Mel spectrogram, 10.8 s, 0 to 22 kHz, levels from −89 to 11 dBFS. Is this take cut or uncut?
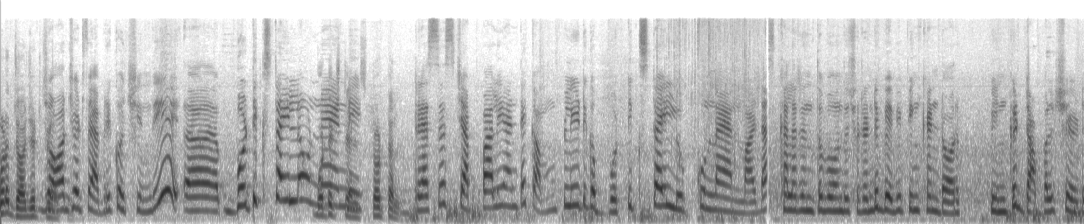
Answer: cut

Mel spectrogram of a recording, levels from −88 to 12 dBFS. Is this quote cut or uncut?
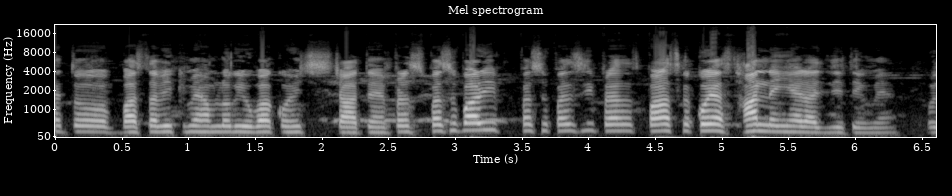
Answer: uncut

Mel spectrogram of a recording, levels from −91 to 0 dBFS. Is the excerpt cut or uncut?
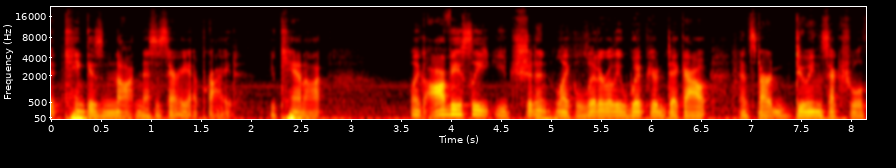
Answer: uncut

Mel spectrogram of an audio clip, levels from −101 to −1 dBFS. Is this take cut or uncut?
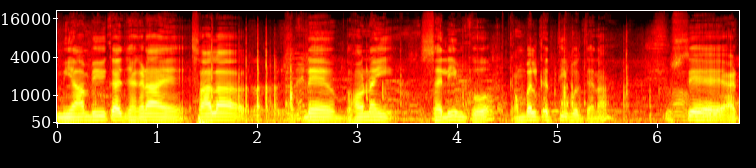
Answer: cut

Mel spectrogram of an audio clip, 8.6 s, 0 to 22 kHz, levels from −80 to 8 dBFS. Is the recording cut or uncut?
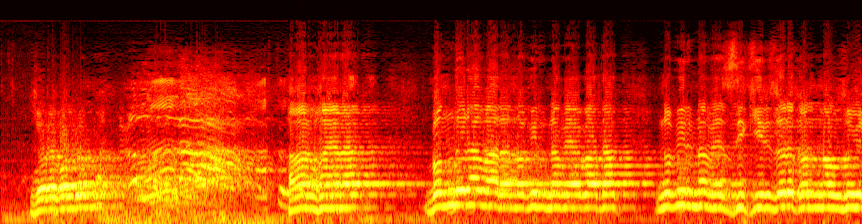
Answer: uncut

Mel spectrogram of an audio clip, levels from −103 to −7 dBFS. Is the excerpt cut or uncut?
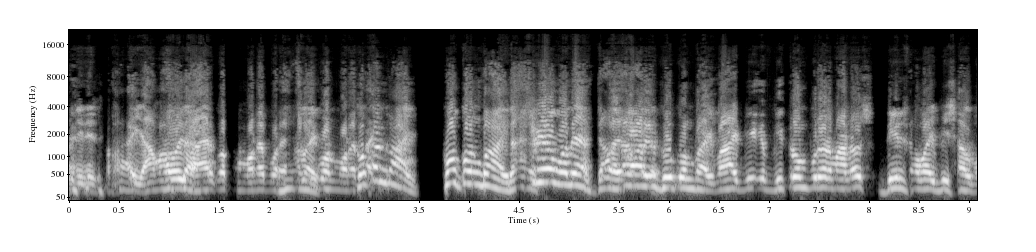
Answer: uncut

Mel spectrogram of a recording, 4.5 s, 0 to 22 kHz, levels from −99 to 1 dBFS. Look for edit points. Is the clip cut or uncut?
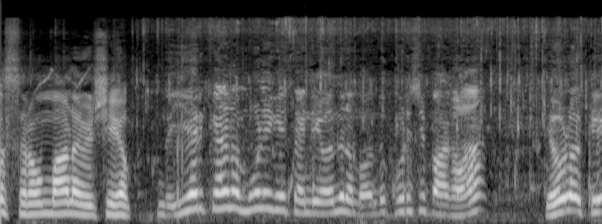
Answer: cut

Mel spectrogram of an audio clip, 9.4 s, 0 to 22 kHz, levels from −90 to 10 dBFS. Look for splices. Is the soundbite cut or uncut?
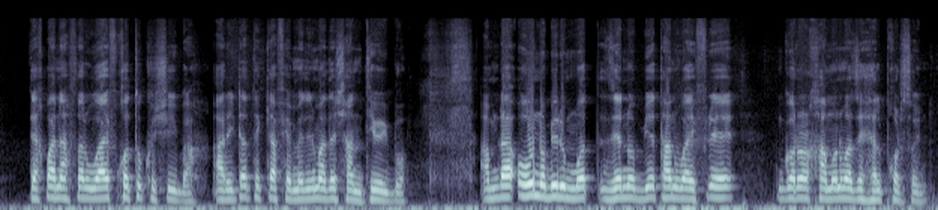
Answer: uncut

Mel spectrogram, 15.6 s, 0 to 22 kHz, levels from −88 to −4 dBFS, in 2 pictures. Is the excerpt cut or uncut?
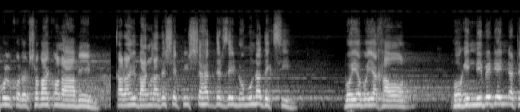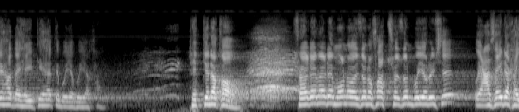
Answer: cut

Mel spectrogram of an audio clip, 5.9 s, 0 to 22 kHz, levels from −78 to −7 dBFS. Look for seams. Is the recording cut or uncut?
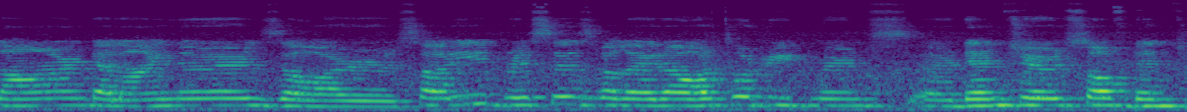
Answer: uncut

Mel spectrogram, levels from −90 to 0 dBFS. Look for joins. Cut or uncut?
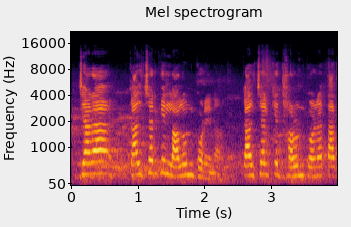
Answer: uncut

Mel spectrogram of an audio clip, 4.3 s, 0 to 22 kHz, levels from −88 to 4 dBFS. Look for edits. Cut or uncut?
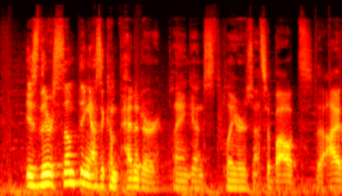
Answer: cut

